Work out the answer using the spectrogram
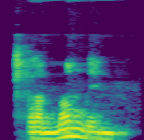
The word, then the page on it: calamondin: British English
